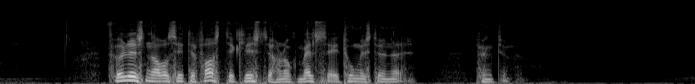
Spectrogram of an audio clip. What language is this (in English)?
Norwegian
